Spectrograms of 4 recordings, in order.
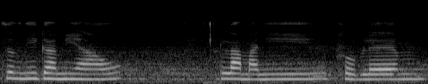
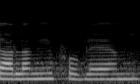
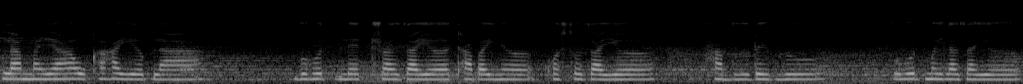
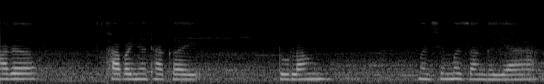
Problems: background sounds at intervals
